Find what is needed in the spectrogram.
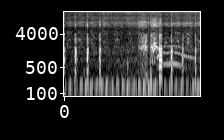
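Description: Motor scooter engine running at low speed as the scooter is ridden slowly along a muddy dirt road, with a steady tapping about five times a second; a person laughs about one and a half seconds in.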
